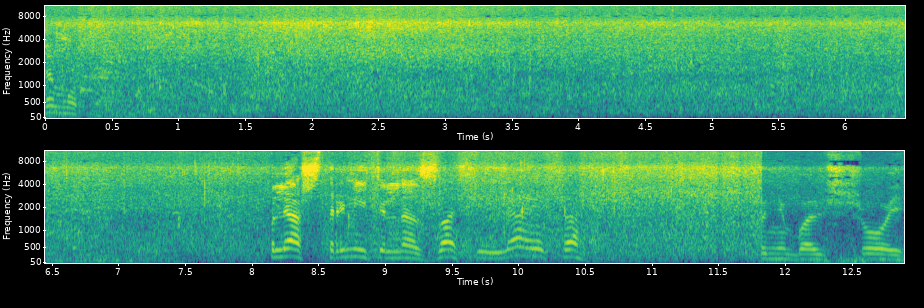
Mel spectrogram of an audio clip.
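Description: Small waves splash and wash over the shore.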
